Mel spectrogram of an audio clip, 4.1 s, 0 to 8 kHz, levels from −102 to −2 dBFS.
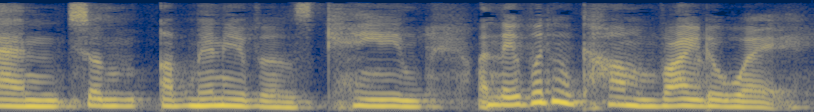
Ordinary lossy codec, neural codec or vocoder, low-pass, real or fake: MP3, 48 kbps; codec, 16 kHz, 1 kbps, FunCodec, trained on Chinese and English, 50 frames a second; 7.2 kHz; fake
